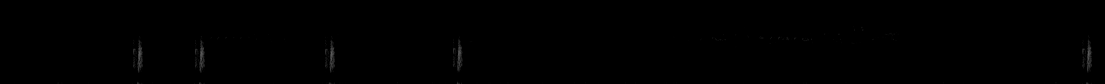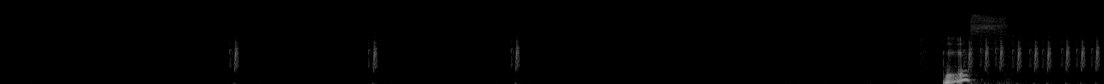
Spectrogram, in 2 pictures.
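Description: Book pages flip with a soft papery rustle.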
